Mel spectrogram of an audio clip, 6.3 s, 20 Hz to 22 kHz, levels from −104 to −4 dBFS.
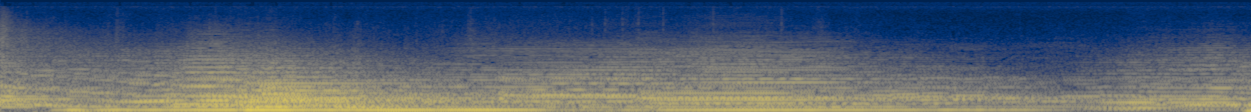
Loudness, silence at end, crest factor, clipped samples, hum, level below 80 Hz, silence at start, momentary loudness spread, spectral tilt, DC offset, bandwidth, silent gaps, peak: -26 LUFS; 0 s; 18 dB; under 0.1%; none; -44 dBFS; 0 s; 14 LU; -9.5 dB/octave; under 0.1%; 5 kHz; none; -8 dBFS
